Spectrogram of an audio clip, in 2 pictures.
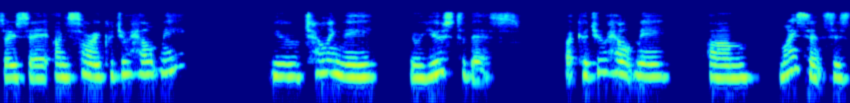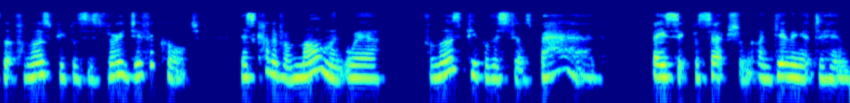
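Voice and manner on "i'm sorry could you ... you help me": gentle, soft, lowered voice. Demonstrating how to ask someone for help, dropped voice, going soft. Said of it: "You drop your voice, you go soft".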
